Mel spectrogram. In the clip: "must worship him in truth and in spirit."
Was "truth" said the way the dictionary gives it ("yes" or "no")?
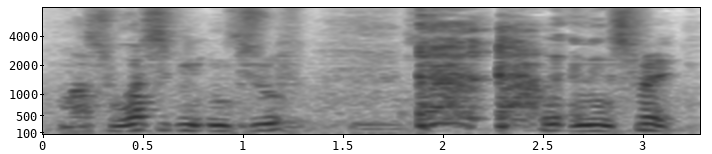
no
